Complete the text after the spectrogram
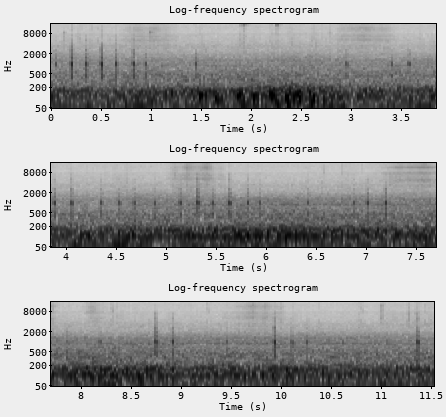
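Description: Tyres roll on the road beneath the car.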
